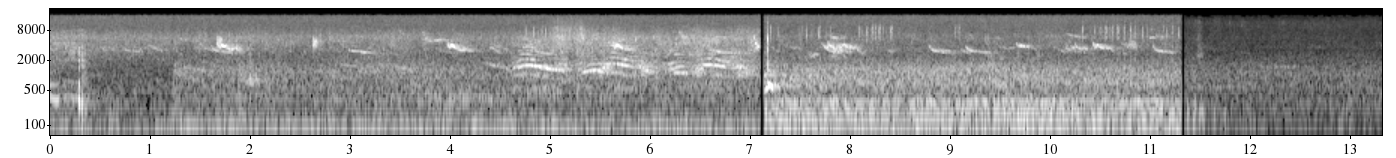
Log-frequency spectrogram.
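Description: Wild birds calling and chirping in the trees, several at once. A quick run of rising-and-falling calls comes about five seconds in.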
